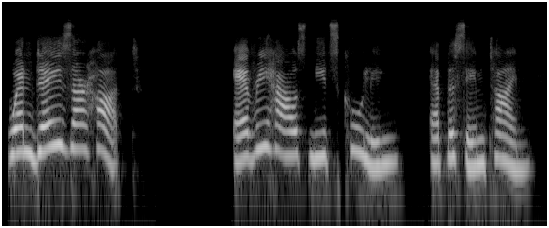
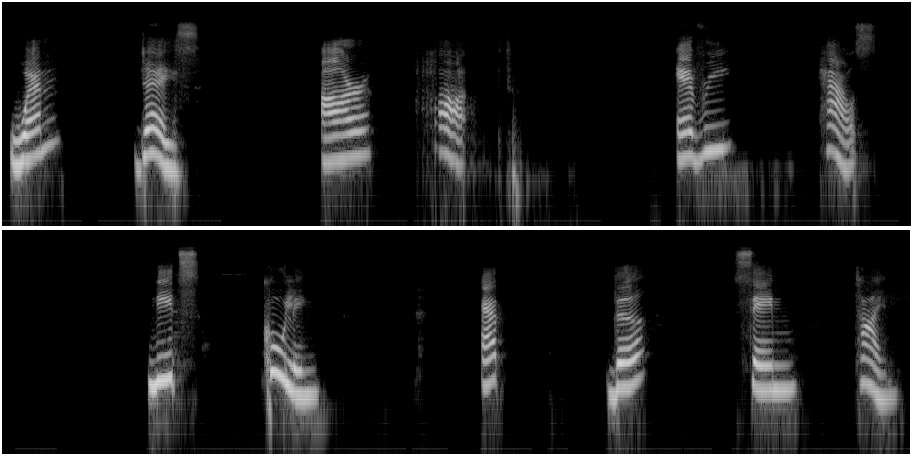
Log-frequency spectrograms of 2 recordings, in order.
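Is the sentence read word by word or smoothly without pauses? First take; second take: smoothly; word by word. First: The sentence is read smoothly without any pauses. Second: Each word is read separately with pauses between. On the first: "tanpa jeda ya" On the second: "Sekarang kita baca perkata"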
